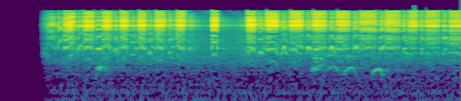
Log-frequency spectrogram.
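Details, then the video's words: Chirping bug found in the morning, giving rapid, high, scratchy chirps repeated several times a second, with a few faint lower squeaky notes mixed in. "Chirping bug"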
